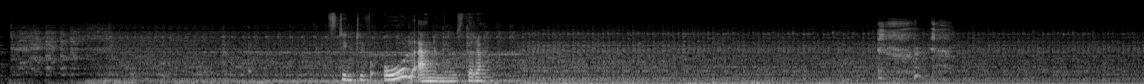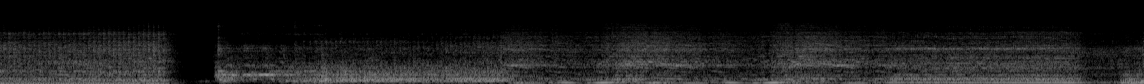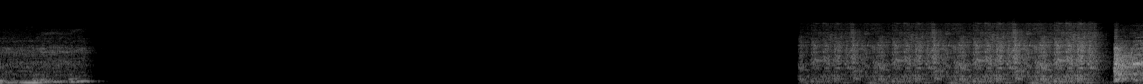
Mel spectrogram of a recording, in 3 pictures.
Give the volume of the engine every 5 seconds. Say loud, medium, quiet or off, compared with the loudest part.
loud, loud, medium, medium, medium, off, loud.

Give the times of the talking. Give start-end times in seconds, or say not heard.
3.3-4.8.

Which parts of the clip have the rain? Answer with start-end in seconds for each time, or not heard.
not heard.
